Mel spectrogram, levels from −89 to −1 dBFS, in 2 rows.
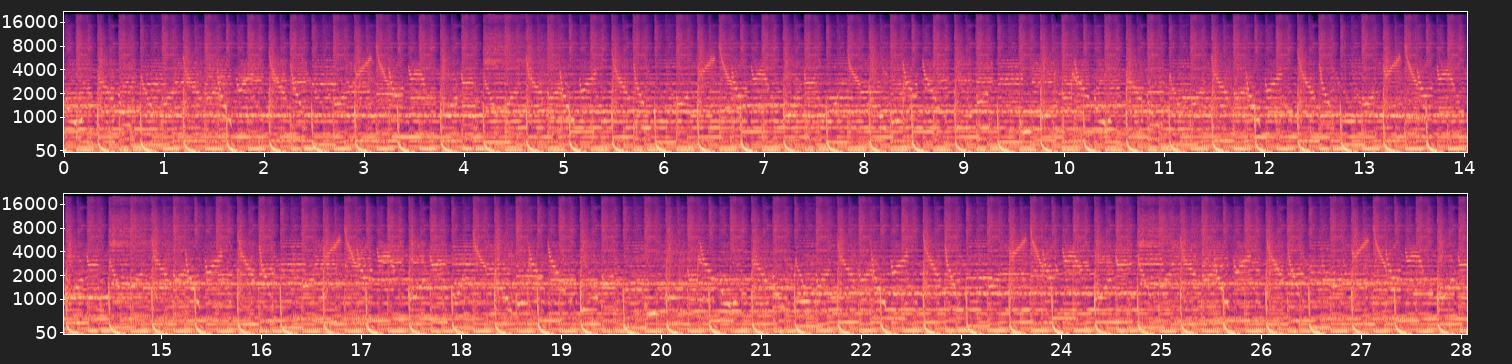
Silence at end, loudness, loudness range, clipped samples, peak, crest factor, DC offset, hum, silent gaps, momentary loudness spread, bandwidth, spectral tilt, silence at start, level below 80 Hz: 0 s; -11 LUFS; 0 LU; under 0.1%; 0 dBFS; 10 dB; 0.9%; none; none; 1 LU; over 20 kHz; -4.5 dB/octave; 0 s; -18 dBFS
